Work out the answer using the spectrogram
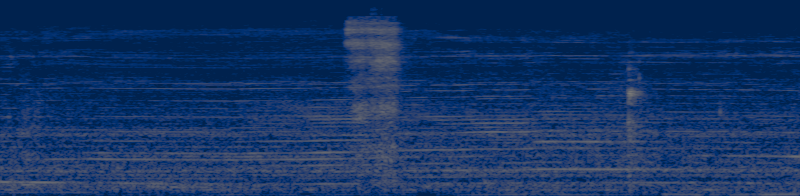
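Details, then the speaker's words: RNLI Severn Class RC lifeboat by Zappies, bench test of a small brushed long-shaft drive motor that had failed and was previously repaired, parts temporarily held together: faint steady high whine, even pitch, no scraping or rattle; running smoothly. "just hold that together for now one oh nice and smooth"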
